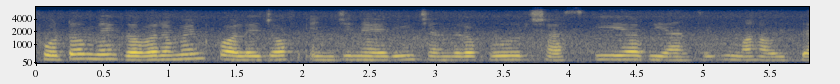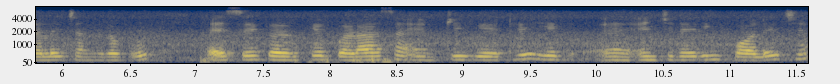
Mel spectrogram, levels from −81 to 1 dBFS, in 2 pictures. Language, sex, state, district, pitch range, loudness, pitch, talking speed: Hindi, female, Maharashtra, Chandrapur, 185-210 Hz, -19 LUFS, 195 Hz, 120 wpm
